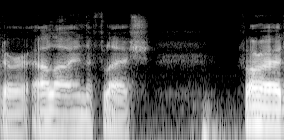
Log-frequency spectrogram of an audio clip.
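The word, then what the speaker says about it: Fard: Allah in the flesh farad is actually pronounced that way as if it were two syllables Elijah Muhammad farad's understudy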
